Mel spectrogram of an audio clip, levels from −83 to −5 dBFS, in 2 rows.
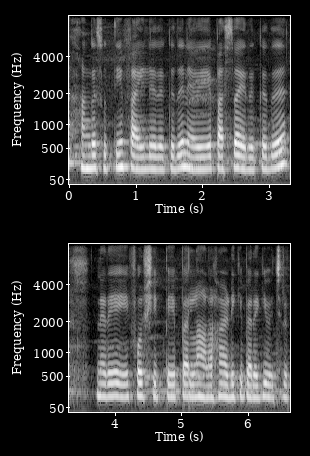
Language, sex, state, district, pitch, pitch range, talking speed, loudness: Tamil, female, Tamil Nadu, Kanyakumari, 185 Hz, 180-195 Hz, 145 wpm, -16 LUFS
